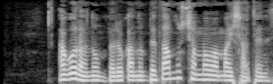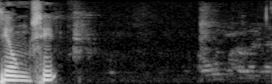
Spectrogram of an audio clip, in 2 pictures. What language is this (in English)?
Galician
